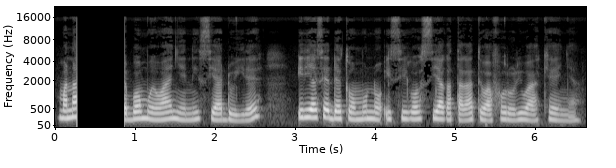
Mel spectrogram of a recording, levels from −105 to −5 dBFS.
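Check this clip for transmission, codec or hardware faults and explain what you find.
One fault is present. An audio dropout to silence runs from 0.27 to 0.86 s. The input was likely lost while recording continued. About 0.6 s becomes dead silence, without room tone.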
